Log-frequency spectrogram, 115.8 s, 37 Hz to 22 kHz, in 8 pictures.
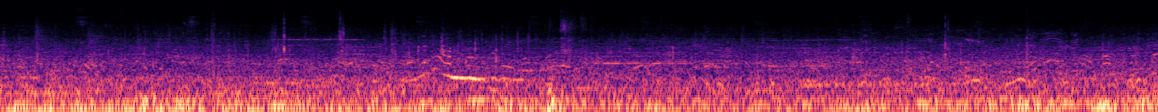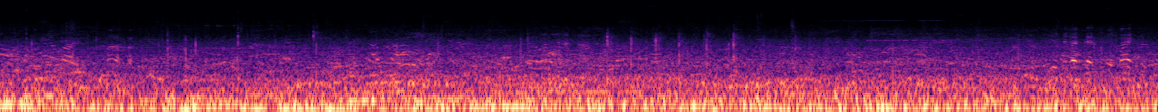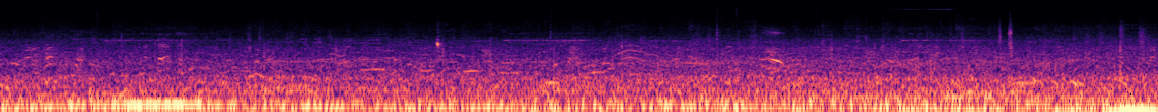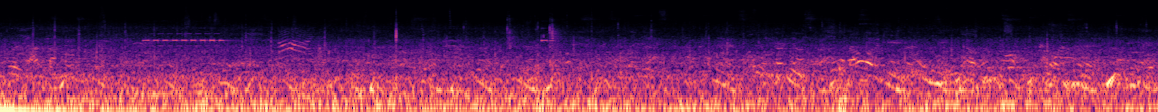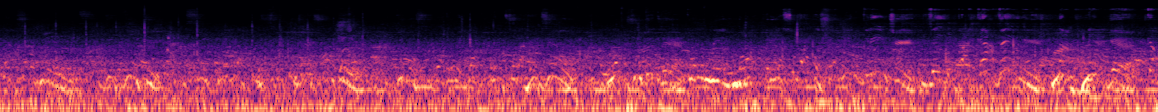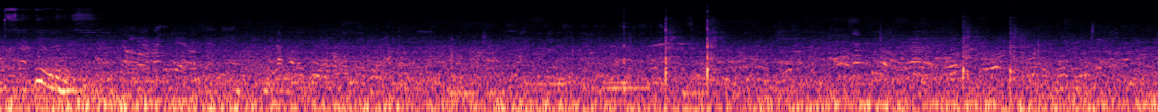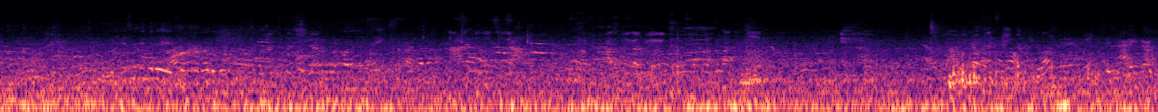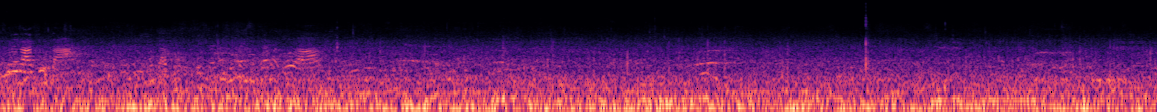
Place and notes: Caminhada - Centro, Londrina - PR, Brasil - Calçadão: caminhada sonora 23/05/16
Caminhada sonora realizada e gravada no Calçadão de Londrina, Paraná.
Categoria de som predominante: antropofonia (vozes, veículos, anúncios, músicos de rua, vendedores ambulantes...).
Condições do tempo: ensolarado, vento, frio.
Hora de início: 14h17.
Equipamento: Tascam DR-05.
Soundtrack performed and recorded on the Boardwalk in Londrina, Paraná.
Predominant sound category: antropophony (voices, vehicles, advertisements, street musicians, street vendors ...).
Weather conditions: sunny, wind, cold.
Start time: 2:17 p.m.
Londrina - PR, Brazil, 23 May 2016, 14:17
